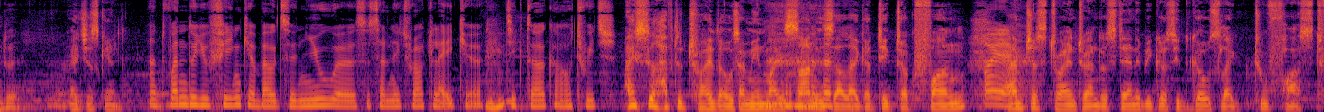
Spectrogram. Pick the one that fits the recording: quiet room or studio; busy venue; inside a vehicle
busy venue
